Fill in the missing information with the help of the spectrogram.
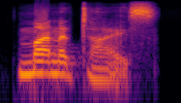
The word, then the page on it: monetize: Indian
